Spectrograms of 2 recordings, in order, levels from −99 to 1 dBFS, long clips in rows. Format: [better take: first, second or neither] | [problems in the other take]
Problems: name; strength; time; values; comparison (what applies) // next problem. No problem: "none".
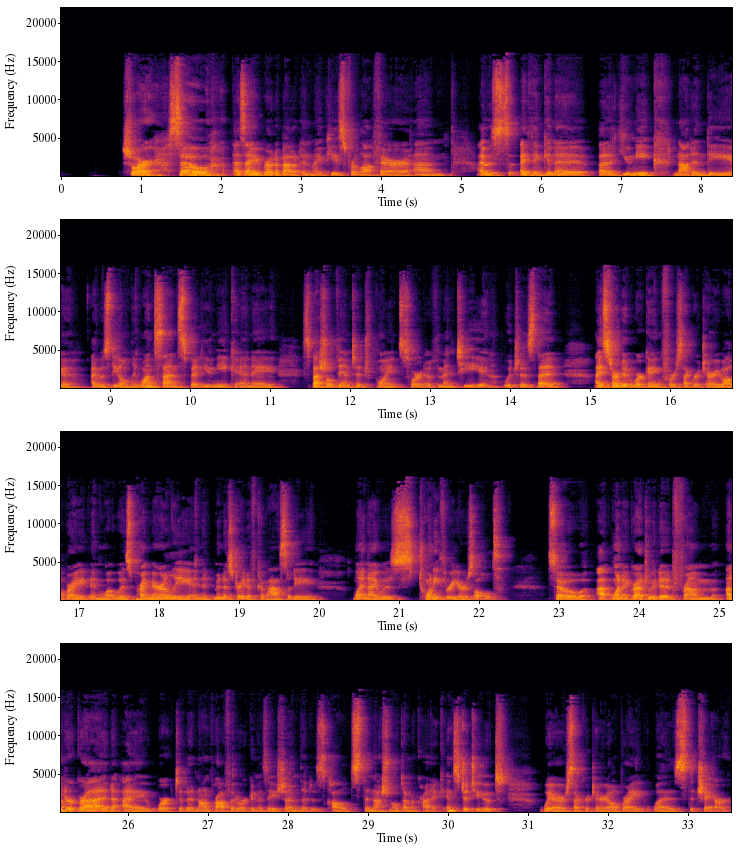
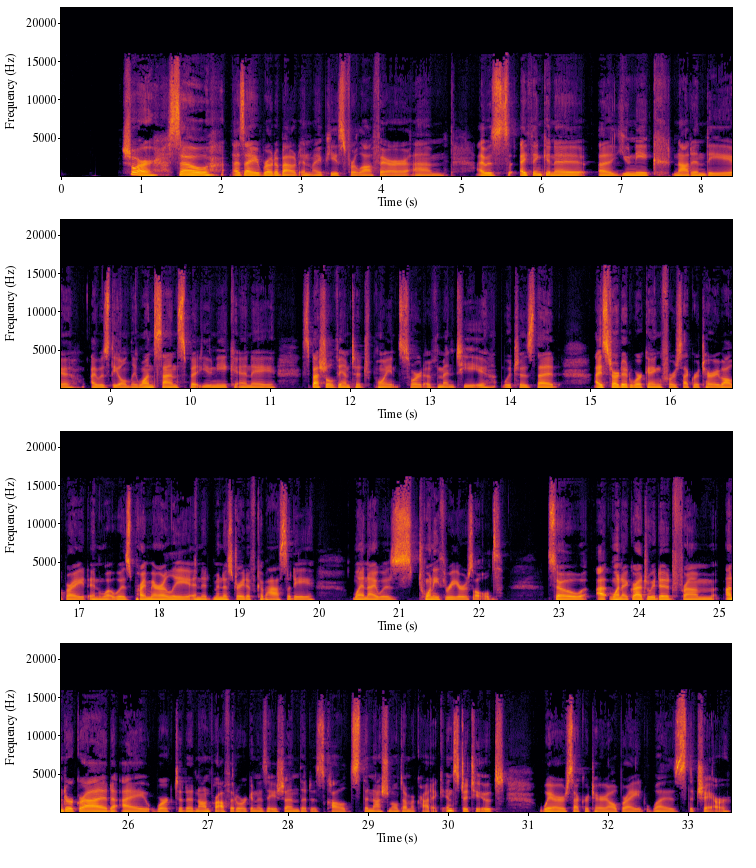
second | room echo; very slight; dies away in 0.3 s // off-mic speech; far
